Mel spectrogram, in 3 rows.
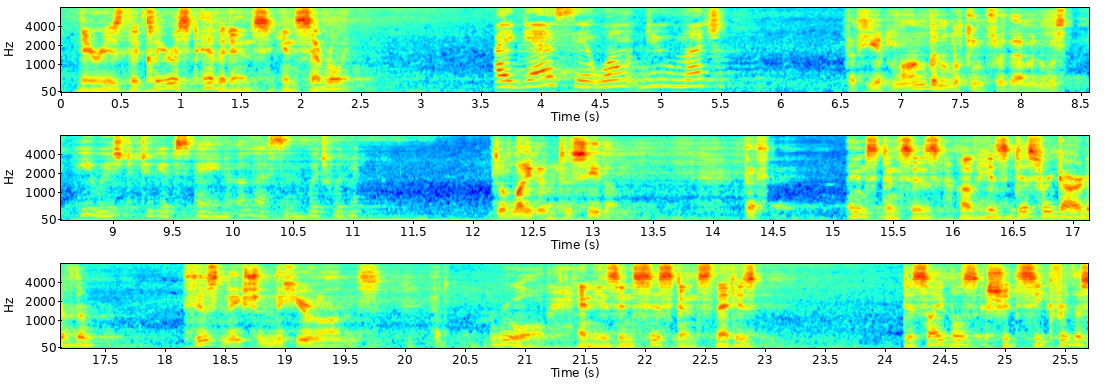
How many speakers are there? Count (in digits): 4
